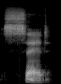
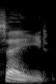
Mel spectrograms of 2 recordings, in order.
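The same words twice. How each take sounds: First: The vowel sounds like the vowel in set. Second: The vowel sounds like the vowel in say. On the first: The speaker calls it right. "The correct pronunciation is said. Um, a bit like S E D" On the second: The speaker calls it wrong. "you might think that it's pronounced said, but it's not"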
